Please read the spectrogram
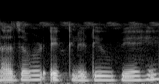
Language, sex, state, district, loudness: Marathi, female, Maharashtra, Solapur, -16 LUFS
